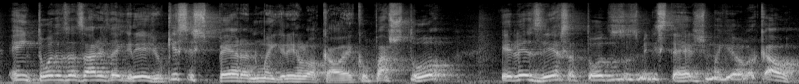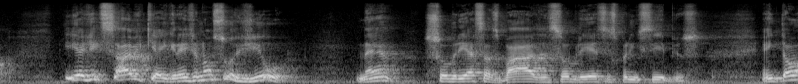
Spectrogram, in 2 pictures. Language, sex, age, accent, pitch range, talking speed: Portuguese, male, 50-69, Brazilian, 100-170 Hz, 160 wpm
